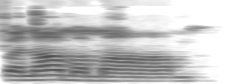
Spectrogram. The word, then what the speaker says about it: Phenomamom: It's Phenomamom. Yep, that's me. Yeah. Phenomamom. That's a good one. Phenomamom. All right. Okay, so PHEN. OM. Yep. OMAMOM. Phenom a mom. Just like it's spelled.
